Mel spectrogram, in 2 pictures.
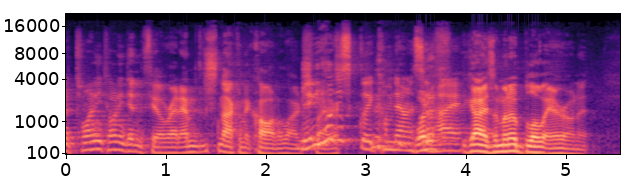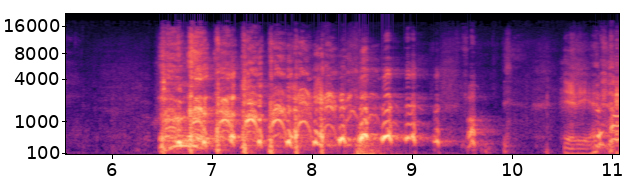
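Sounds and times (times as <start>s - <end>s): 
speech: 0.0s - 5.3s, 6.5s - 8.6s
person coughing: 6.5s - 9.3s
laughter: 6.6s - 11.0s.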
